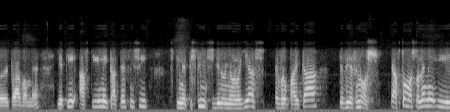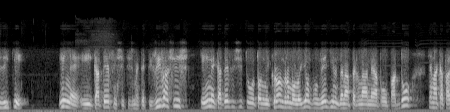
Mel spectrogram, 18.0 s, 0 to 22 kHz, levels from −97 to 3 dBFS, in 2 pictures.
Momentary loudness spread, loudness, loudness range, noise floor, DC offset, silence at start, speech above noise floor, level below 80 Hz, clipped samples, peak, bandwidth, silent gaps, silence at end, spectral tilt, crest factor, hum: 9 LU; -22 LUFS; 3 LU; -48 dBFS; under 0.1%; 0 s; 27 dB; -52 dBFS; under 0.1%; -4 dBFS; 5 kHz; none; 0 s; -7.5 dB/octave; 18 dB; none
